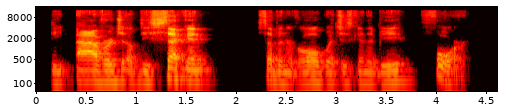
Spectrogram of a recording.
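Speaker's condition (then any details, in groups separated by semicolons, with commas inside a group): No condition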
